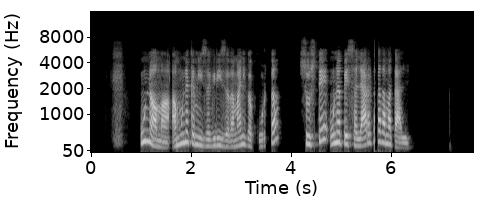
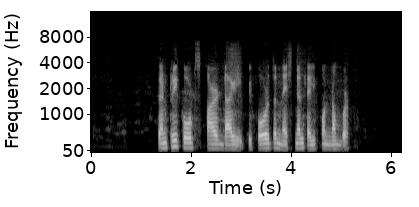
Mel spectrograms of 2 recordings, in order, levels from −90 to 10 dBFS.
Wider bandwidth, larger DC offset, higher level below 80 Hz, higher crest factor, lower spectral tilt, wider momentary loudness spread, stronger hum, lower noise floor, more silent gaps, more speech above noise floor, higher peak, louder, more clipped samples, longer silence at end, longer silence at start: first, 7.6 kHz vs 6.8 kHz; neither; first, -64 dBFS vs -70 dBFS; about the same, 18 dB vs 16 dB; second, -6 dB/octave vs -8 dB/octave; about the same, 10 LU vs 8 LU; neither; second, -44 dBFS vs -87 dBFS; first, 0.80-0.98 s, 3.83-4.17 s vs none; second, 26 dB vs 66 dB; first, -2 dBFS vs -6 dBFS; first, -19 LUFS vs -22 LUFS; neither; first, 1.3 s vs 1.1 s; second, 0.45 s vs 1.35 s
